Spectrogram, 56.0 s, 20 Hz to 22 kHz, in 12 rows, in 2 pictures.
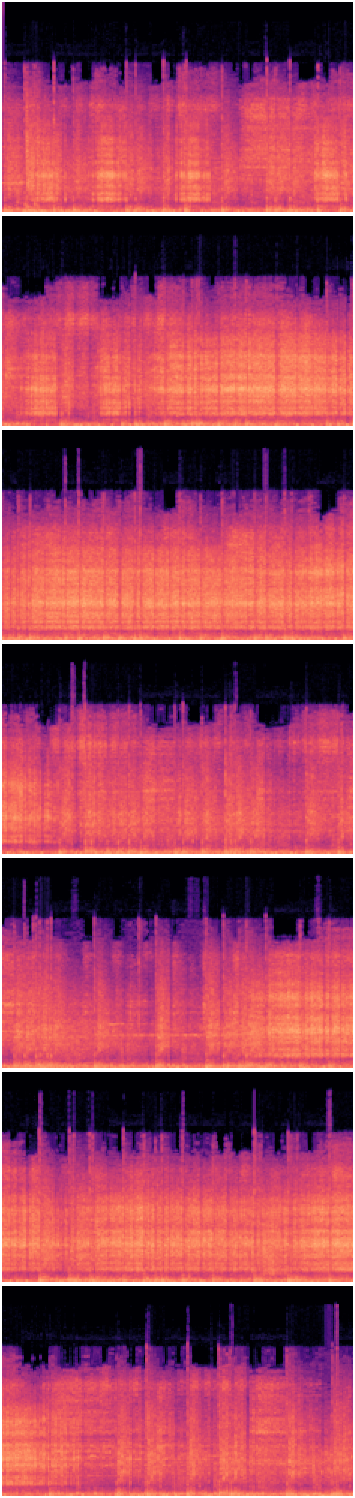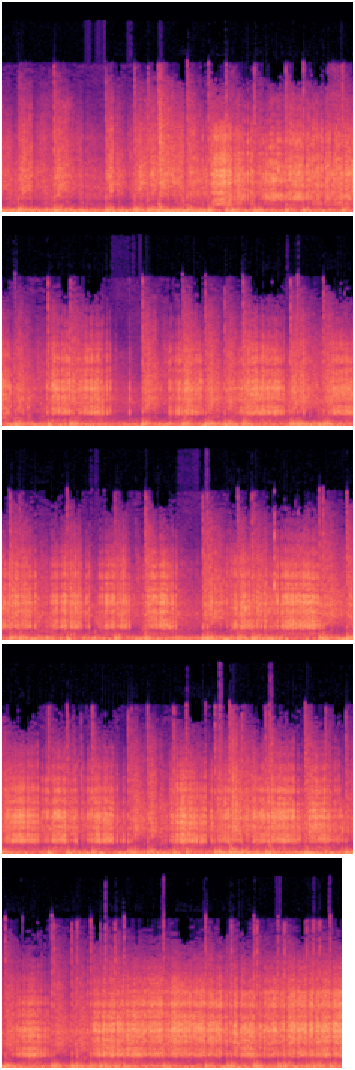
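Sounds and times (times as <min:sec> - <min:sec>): crackling hiss: 0:00.0 - 0:56.0
fireworks bangs and pops: 0:00.0 - 0:56.0.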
